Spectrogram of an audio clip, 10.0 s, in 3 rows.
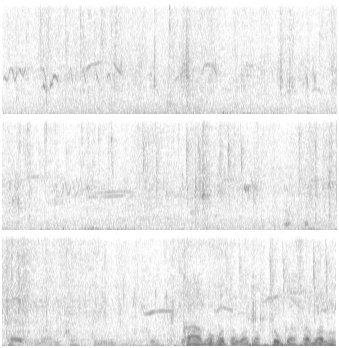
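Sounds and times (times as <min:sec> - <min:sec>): brush rustling and cracking: 0:00.0 - 0:09.4.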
